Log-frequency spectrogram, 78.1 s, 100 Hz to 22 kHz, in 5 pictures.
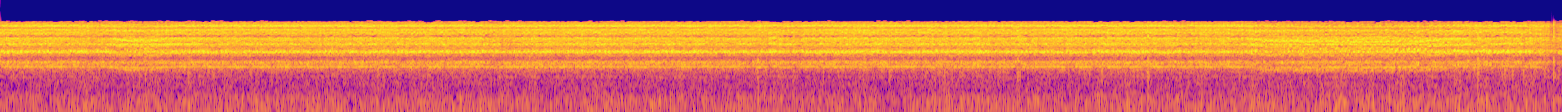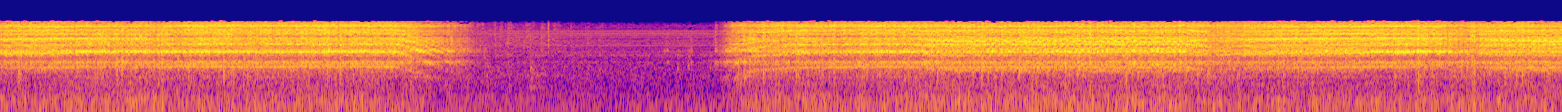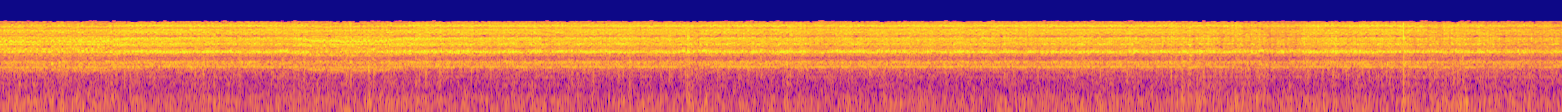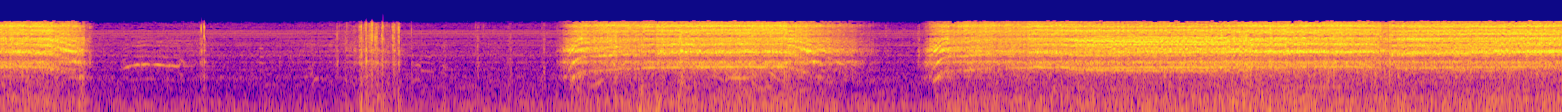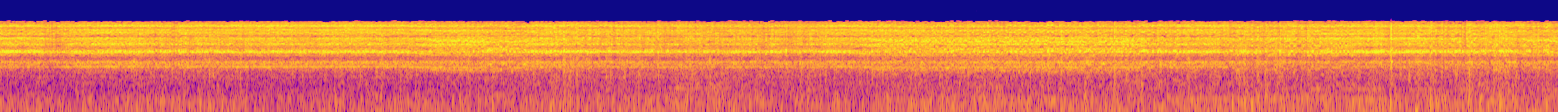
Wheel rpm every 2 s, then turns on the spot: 230, 230, 230, 230, 230, 230, 220, 220, 230, 220, 10, 60, 220, 210, 210, 220, 230, 230, 230, 230, 230, 230, 230, 210, 10, 10, 120, 120, 150, 210, 220, 230, 230, 220, 230, 230, 210, 220, 230.
48-50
